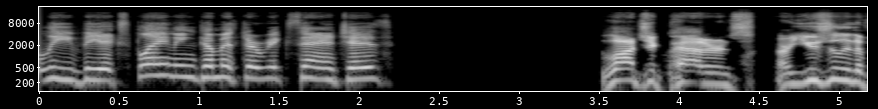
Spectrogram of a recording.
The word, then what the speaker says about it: Rick Sanchez: I have a special guest it's um uh Rick San cheese what a tasty name it makes me hungry for cheese it's Rick Sanchez say it properly oh I'm sorry Mr Rick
